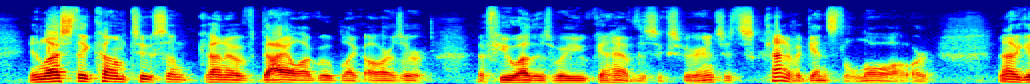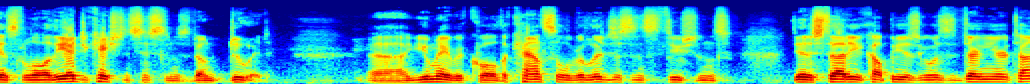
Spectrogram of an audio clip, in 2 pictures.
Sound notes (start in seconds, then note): none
